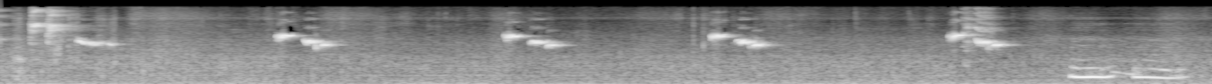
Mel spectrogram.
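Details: Pet common starling giving short two- to three-note squeaky calls, a sharp high note slurring down into a buzzy lower one, repeated roughly every second, followed by a lower warbled note at the end.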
